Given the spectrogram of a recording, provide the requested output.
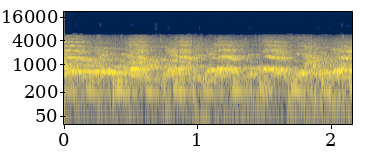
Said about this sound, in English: They were no longer afraid. They were blind and unreasoning. They brought forth the horses and with wild cries leaped to the saddle.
